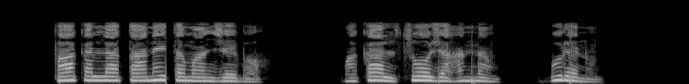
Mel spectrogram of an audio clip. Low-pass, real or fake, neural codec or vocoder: 7.2 kHz; real; none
